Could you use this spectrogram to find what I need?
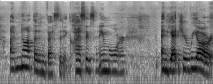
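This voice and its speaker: A woman speaks fairly quickly while noticeable noise sounds behind her. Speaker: book youtuber. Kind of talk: casual vlog talk.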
